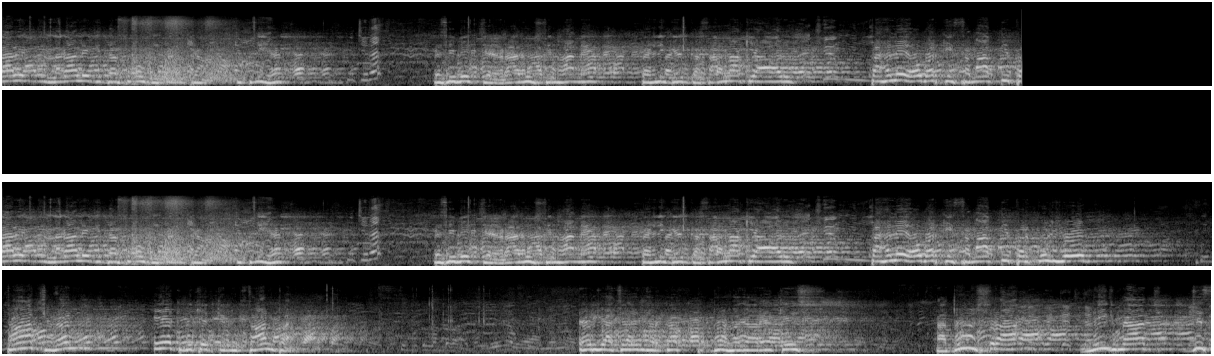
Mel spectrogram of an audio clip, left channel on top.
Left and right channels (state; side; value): drops out; left; at 10.2 s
